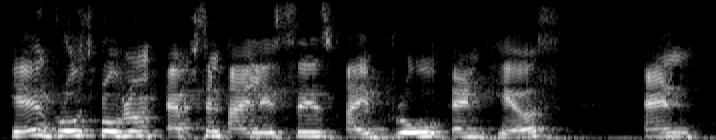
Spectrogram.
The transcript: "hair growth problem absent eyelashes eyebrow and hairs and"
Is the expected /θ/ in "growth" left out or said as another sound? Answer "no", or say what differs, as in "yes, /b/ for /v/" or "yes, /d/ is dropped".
yes, /s/ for /θ/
